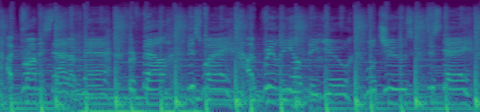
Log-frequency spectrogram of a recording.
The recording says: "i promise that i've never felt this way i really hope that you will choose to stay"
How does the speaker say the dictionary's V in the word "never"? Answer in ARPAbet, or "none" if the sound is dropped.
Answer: F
